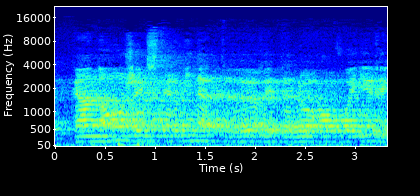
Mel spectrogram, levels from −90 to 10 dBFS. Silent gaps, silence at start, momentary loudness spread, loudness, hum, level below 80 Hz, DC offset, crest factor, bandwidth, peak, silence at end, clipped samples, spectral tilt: none; 0 s; 4 LU; -31 LUFS; none; -52 dBFS; under 0.1%; 16 dB; 15.5 kHz; -16 dBFS; 0 s; under 0.1%; -3.5 dB/octave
